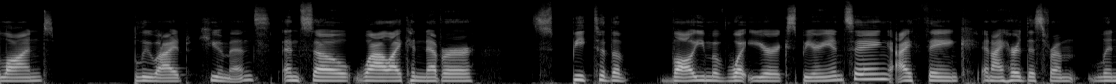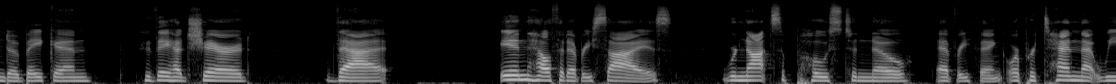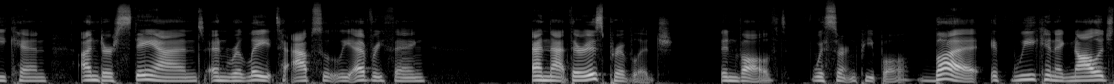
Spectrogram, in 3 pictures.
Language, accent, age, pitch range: English, American, 30-49, 170-210 Hz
